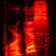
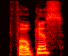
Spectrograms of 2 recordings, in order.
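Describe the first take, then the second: First: "forcus" with an added r, high and questioning; slip on FOCUS. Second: Said in the usual way. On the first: Real, not acted. Host tripping over a word, "forcus" with an r. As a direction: say "forcus" for focus, r in the first syllable.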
